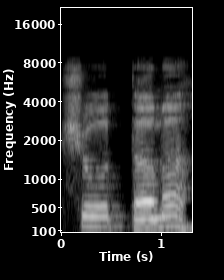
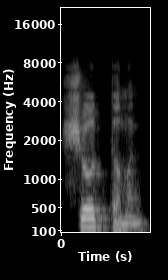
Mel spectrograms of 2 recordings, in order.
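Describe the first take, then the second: First: The word ends with a breathy h sound. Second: The word ends with an n sound. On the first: The speaker calls it right. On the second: The speaker calls it wrong.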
